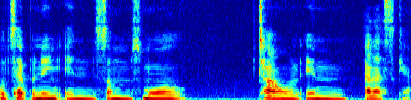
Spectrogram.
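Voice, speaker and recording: A woman speaks with a German accent at a fairly slow pace. The recording is very clean, with a silent background. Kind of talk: casual Bible reading and commentary to camera.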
